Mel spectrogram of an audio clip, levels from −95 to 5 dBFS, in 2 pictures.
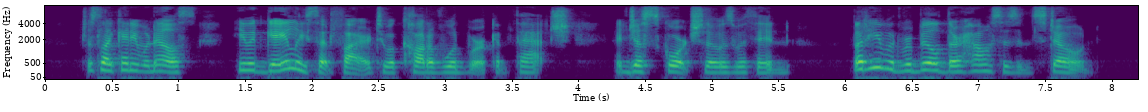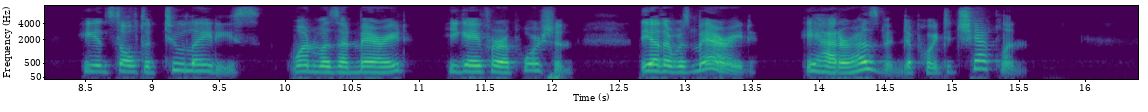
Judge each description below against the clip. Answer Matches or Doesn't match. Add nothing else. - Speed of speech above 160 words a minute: Matches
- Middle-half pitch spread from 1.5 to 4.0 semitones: Doesn't match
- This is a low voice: Doesn't match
